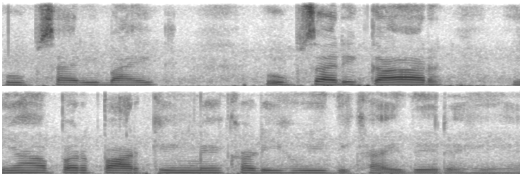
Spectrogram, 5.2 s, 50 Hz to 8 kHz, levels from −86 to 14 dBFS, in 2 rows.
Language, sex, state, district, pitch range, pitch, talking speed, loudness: Hindi, female, Gujarat, Valsad, 195-220 Hz, 210 Hz, 185 wpm, -20 LUFS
